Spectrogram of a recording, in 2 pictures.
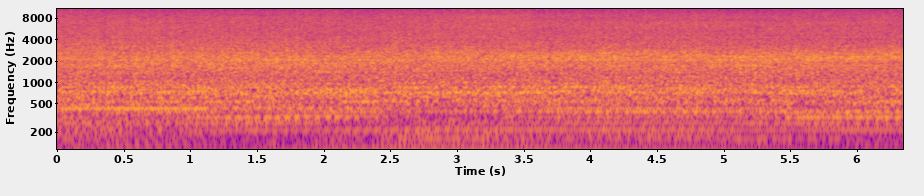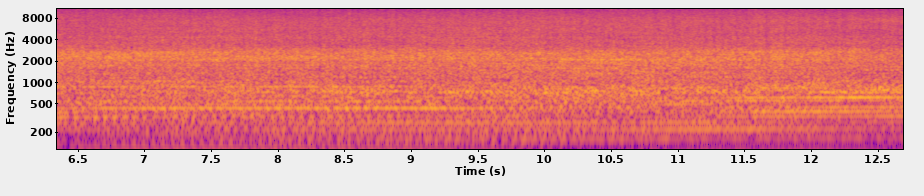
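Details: Vintage Victa Mustang two-stroke alloy lawnmower after carburetor kit fix, started cold after priming: steady, crisp buzz holding even revs throughout, no surging or misfire; running healthy.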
